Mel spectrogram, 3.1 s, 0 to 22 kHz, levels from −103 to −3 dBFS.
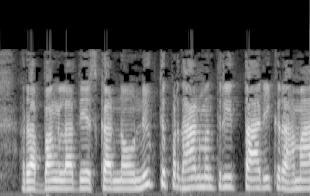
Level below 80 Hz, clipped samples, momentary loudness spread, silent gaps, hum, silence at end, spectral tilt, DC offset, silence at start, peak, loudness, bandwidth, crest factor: -56 dBFS; under 0.1%; 4 LU; none; none; 0 s; -5.5 dB/octave; under 0.1%; 0 s; 0 dBFS; -16 LUFS; 8 kHz; 16 dB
